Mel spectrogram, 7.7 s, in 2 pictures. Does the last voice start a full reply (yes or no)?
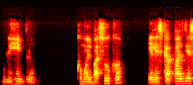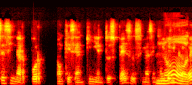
yes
